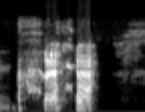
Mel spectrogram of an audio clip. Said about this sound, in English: Oh, man. That's gotta be super, super entertaining for people to listen to me cough as I take a drag.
